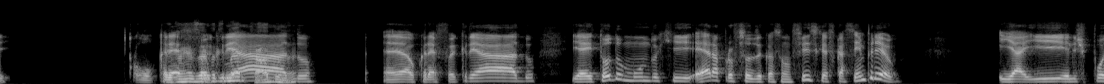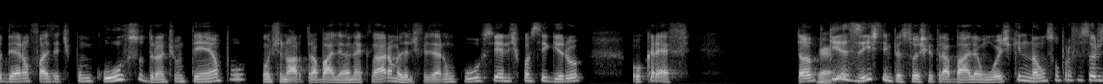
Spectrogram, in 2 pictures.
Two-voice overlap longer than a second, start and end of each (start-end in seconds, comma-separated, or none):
1.6-3.0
